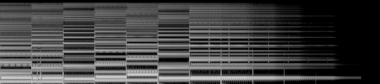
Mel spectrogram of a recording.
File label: 8bit jingle fast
